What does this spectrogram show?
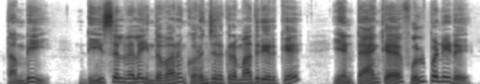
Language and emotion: Tamil, happy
